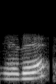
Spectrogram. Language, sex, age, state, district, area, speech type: Malayalam, female, 45-60, Kerala, Malappuram, rural, conversation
